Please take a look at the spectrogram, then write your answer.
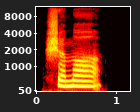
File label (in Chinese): "什么", Chinese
